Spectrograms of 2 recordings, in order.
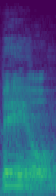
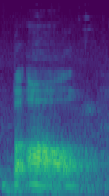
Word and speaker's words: Baal: are all following after most people pronounce it baal but it's ba all not that it really matters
